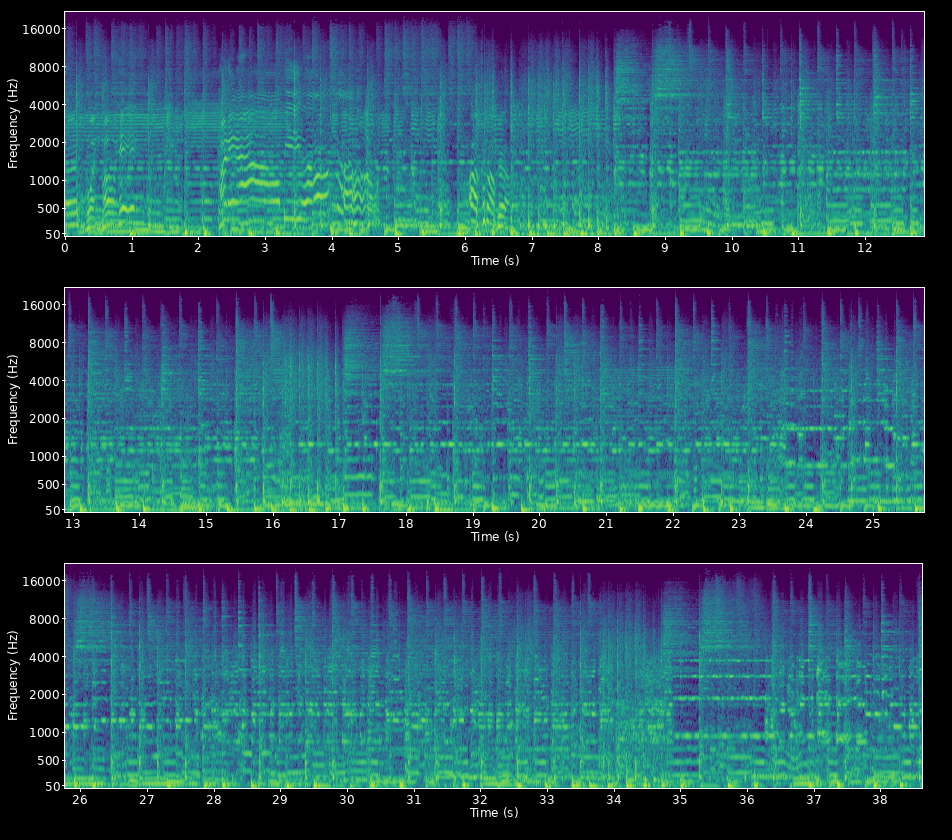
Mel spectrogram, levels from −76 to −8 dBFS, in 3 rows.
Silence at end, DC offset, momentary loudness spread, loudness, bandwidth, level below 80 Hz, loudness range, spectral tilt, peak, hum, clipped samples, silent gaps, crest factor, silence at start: 0 s; under 0.1%; 4 LU; -21 LUFS; 19.5 kHz; -28 dBFS; 3 LU; -4 dB/octave; -2 dBFS; none; under 0.1%; none; 20 dB; 0 s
